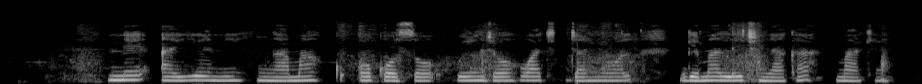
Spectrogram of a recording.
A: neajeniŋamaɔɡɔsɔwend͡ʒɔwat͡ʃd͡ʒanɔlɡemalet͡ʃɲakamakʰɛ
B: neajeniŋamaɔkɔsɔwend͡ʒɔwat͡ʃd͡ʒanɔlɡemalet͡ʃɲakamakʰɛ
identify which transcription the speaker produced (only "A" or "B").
B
